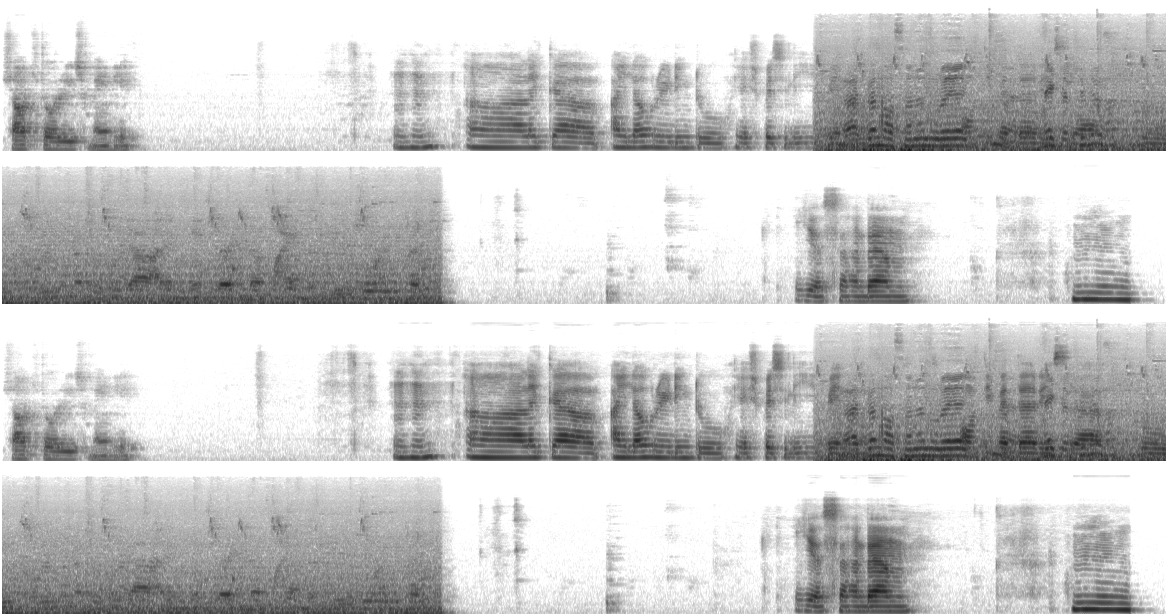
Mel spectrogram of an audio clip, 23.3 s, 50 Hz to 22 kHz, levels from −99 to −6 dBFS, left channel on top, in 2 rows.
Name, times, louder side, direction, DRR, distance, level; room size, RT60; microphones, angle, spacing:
voice 1, 0.0-1.3 12.8-16.0, left 3 dB, 55° left, 1.2 m, -36 dB
voice 2, 3.9-8.8 9.6-11.9 17.7-17.8 19.6-20.8 21.8-22.0 22.3-22.9, right 5 dB, 55° right, 0.5 m, -31 dB
sound 1, 8.1-16.0, equal, 5° left, 0.6 m, -29 dB
19.5 x 8.1 x 3.8 m
head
